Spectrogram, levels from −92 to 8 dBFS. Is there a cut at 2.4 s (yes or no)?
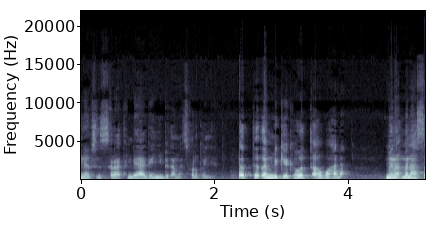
yes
